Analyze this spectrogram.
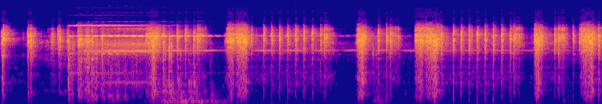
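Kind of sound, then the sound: household object, dialing a telephone number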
